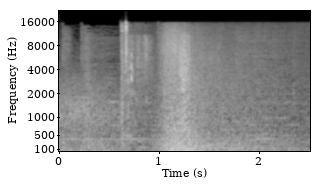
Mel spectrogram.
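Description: A parachute snaps open with a whoosh.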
